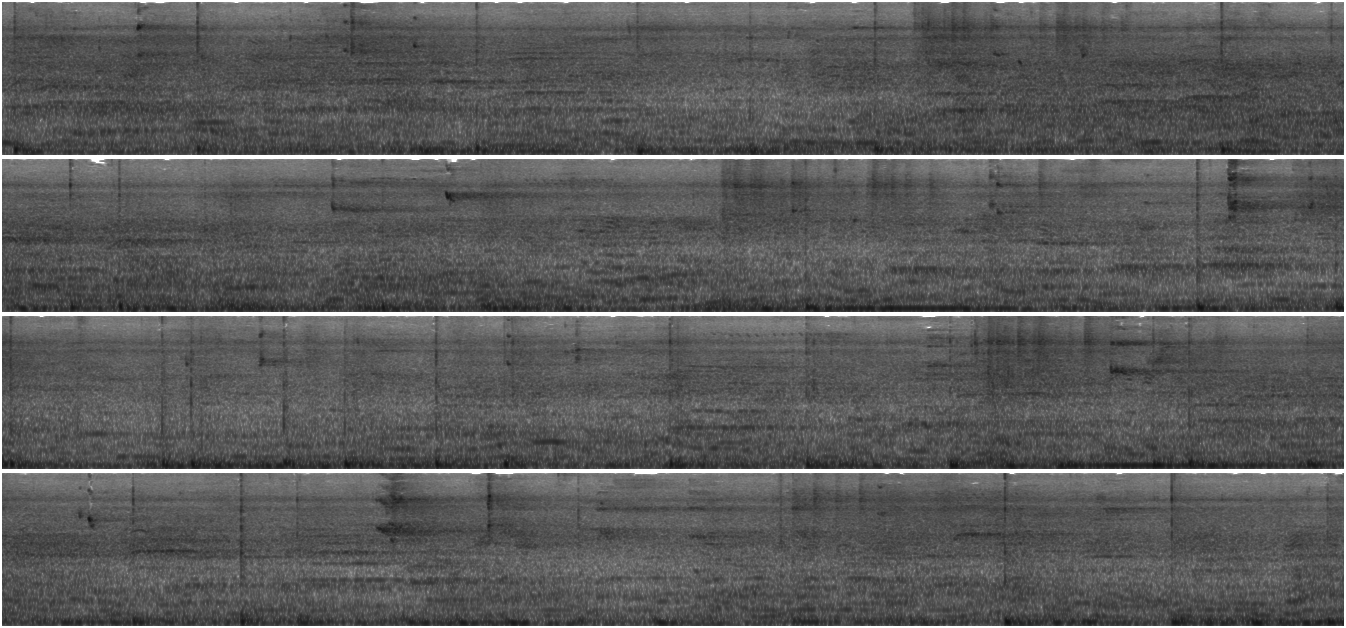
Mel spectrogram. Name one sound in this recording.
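Young men chatter and call out across the hall.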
